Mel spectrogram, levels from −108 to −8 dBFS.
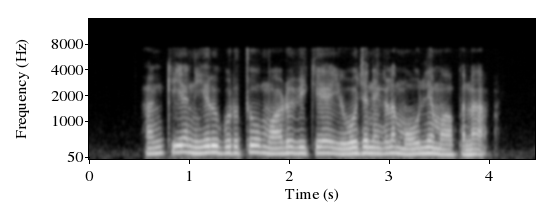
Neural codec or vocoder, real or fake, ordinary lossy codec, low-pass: codec, 16 kHz, 6 kbps, DAC; fake; none; 7.2 kHz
